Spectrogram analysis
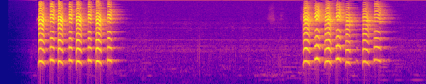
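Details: Pomeranian puppy singing: two bursts of rapid, high squeaky yelps, about seven pulses each, packed into roughly a second, separated by a quiet gap with faint room noise.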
